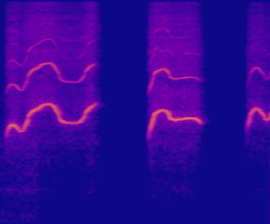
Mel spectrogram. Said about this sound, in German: Ob der Laut ein Pfiff oder ein Wort ist, macht für den Border Collie keinen Unterschied. Deshalb kann er sich auch Begriffe gut merken.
